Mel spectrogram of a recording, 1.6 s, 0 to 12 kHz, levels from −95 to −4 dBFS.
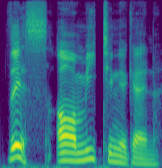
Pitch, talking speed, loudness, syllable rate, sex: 135 Hz, 110 wpm, -18 LUFS, 4.4 syllables/s, male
